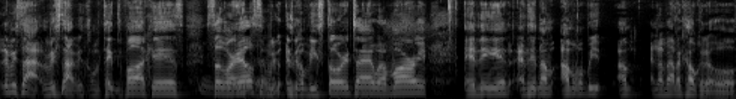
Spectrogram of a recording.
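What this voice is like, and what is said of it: Rough, congested voice. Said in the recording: “My voice sounds like trash. ... So I feel like I'm yelling. ... My sinuses have been draining.”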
